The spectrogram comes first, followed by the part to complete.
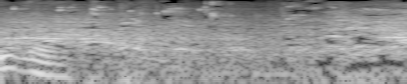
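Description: Basketball game court sounds: the ball bouncing on the hardwood floor and sneakers squeaking, over crowd noise. It is a little quieter near the middle.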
